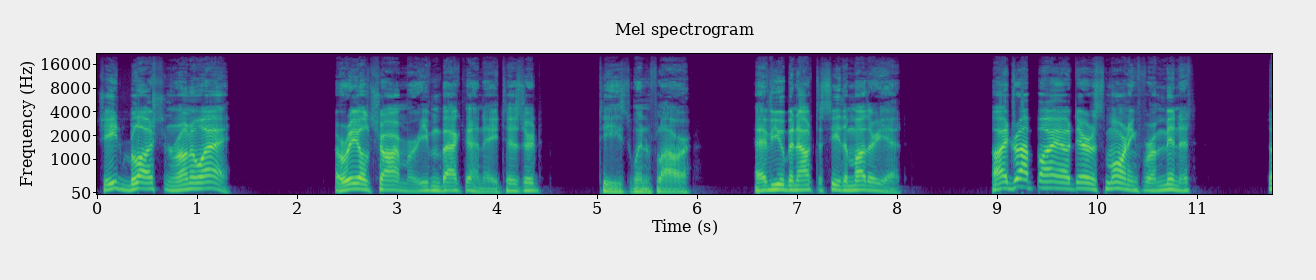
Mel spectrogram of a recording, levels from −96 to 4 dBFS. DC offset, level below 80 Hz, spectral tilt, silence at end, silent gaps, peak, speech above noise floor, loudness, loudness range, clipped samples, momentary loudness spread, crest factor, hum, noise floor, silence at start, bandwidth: under 0.1%; -40 dBFS; -4.5 dB/octave; 0.85 s; none; -4 dBFS; over 72 dB; -19 LUFS; 5 LU; under 0.1%; 11 LU; 16 dB; none; under -90 dBFS; 0.05 s; 20 kHz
